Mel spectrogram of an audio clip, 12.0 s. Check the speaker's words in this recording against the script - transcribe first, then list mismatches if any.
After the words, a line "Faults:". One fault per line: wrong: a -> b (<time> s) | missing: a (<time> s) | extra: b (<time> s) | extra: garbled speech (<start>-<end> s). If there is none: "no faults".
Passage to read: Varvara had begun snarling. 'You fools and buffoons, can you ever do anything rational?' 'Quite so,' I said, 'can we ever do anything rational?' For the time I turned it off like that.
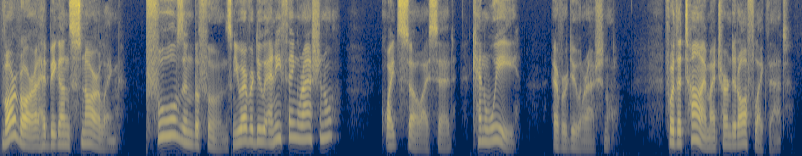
Varvara had begun snarling. 'Fools and buffoons, you ever do anything rational?' 'Quite so,' I said, 'can we ever do rational?' For the time I turned it off like that.
Faults:
missing: You (1.8 s)
missing: can (3.5 s)
missing: anything (8.7 s)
